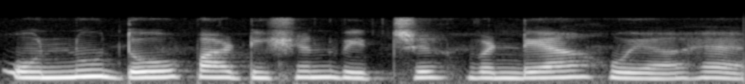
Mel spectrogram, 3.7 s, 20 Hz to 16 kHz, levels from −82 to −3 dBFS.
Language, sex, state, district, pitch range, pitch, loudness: Punjabi, female, Chandigarh, Chandigarh, 215-235 Hz, 225 Hz, -13 LUFS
